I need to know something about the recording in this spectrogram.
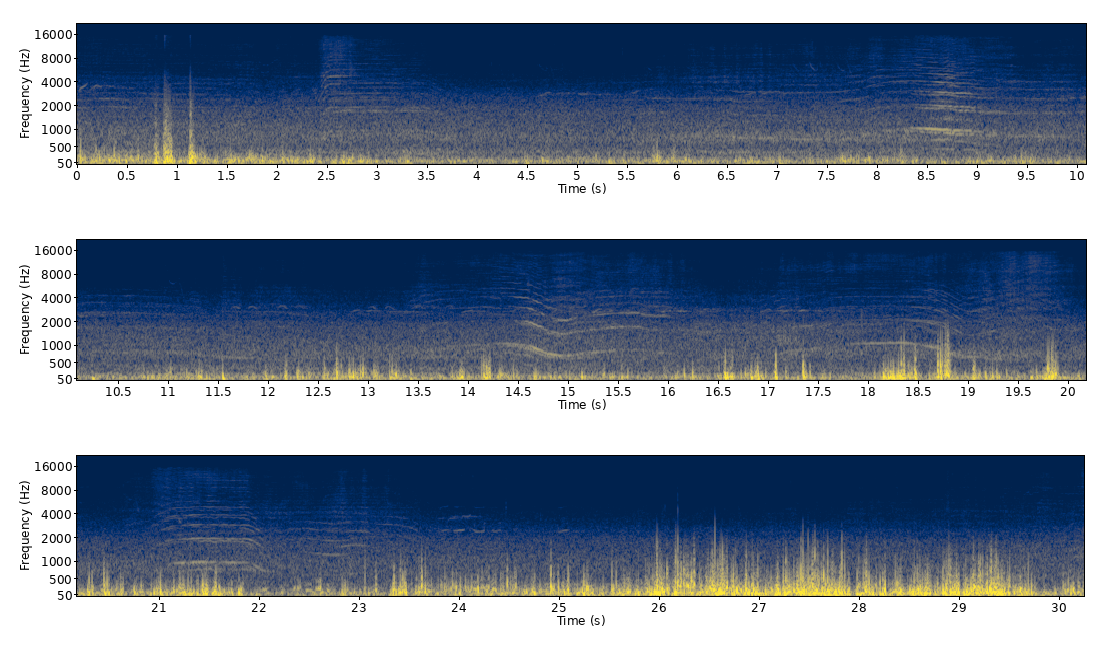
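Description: Wind buffeting an outdoor microphone as a low, uneven rumble that grows loudest near the end. A few short gliding whistles sound over it.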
